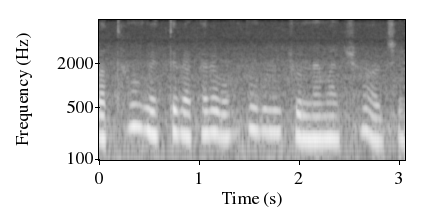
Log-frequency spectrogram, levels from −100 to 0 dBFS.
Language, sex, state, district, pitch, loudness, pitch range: Odia, female, Odisha, Khordha, 220 Hz, -15 LUFS, 200-235 Hz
